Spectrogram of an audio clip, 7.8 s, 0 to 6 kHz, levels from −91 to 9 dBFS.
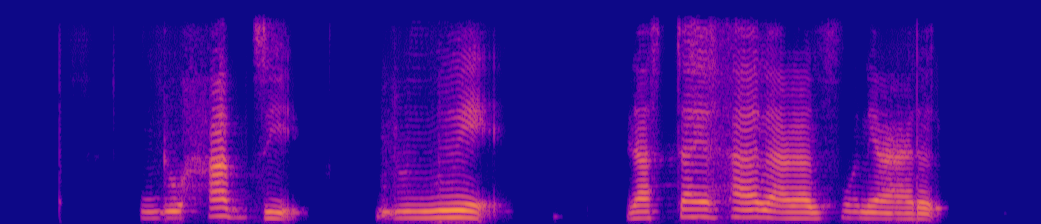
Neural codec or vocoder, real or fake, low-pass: codec, 16 kHz, 0.5 kbps, X-Codec, HuBERT features, trained on balanced general audio; fake; 5.4 kHz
